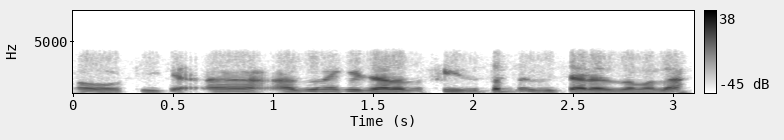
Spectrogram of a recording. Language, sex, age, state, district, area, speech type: Marathi, male, 60+, Maharashtra, Akola, rural, conversation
